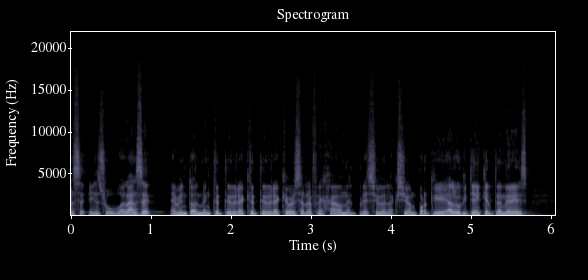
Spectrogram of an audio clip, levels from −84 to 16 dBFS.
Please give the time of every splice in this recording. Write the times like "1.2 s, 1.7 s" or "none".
2.2 s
